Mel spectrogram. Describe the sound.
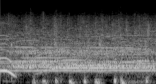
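An audience at a live show breaks into loud, sustained applause for the show's producer, a dense wash of clapping mixed with crowd voices and a steady rhythm of low thumps underneath.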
